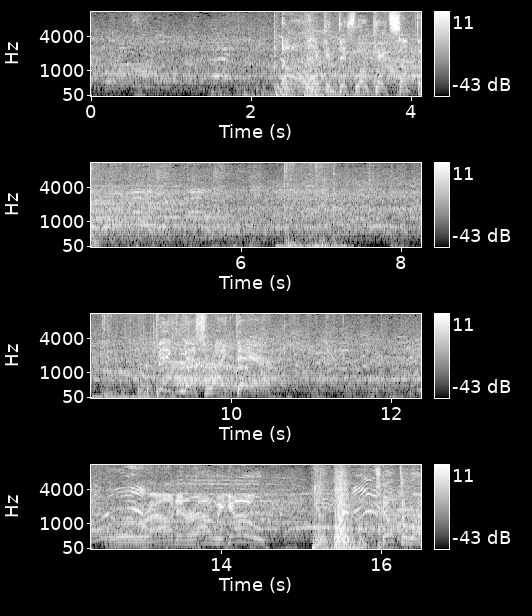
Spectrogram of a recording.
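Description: Bodies slam hard onto a mat.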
